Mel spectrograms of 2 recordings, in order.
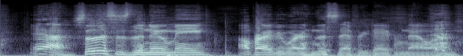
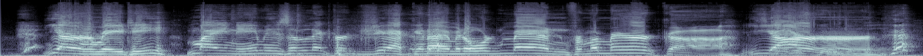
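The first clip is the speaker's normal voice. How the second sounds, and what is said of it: Badly done put-on pirate accent. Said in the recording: “Really bad accent work on my part.”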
